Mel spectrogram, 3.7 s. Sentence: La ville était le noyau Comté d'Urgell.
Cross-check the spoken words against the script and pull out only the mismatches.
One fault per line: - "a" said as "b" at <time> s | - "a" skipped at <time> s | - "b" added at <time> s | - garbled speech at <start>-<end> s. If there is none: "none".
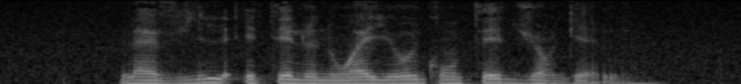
none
